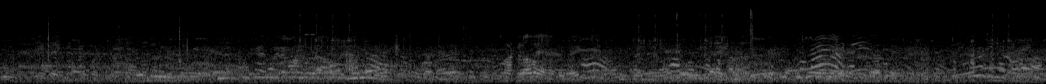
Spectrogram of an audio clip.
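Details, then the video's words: A large flock of lesser flamingos at Sewri Creek, Mumbai, India, gives a dense, continuous chorus of nasal, goose-like murmuring and honking, many voices overlapping without pause. "Lesser Flamingoes"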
